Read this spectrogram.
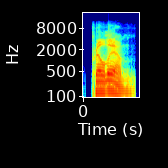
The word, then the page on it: prelim: American English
